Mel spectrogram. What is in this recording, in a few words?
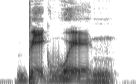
voice big win; Sheriff Of Nottingham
